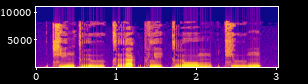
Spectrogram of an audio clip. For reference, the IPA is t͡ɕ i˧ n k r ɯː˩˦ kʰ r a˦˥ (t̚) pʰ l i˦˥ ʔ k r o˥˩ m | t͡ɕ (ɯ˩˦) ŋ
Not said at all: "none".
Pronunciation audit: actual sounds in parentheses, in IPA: k̚, ɯ˩˦

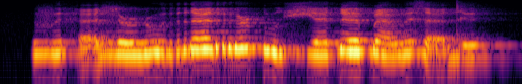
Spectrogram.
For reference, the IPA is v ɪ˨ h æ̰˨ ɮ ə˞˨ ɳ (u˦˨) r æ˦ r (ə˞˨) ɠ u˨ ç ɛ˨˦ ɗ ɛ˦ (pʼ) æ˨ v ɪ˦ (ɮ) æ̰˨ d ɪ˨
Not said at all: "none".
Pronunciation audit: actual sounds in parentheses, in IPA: u˦˨, ə˞˦, ɓ, z

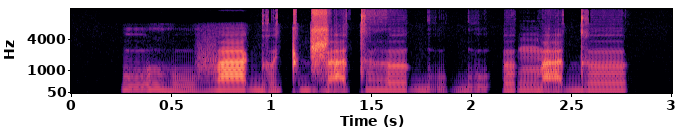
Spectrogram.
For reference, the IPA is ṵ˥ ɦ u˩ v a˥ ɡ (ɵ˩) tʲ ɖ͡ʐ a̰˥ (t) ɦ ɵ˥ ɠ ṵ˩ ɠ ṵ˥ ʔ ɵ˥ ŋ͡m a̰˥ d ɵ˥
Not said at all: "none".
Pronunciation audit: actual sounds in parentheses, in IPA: ɵ˩, t

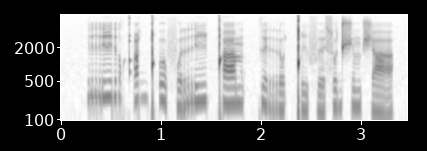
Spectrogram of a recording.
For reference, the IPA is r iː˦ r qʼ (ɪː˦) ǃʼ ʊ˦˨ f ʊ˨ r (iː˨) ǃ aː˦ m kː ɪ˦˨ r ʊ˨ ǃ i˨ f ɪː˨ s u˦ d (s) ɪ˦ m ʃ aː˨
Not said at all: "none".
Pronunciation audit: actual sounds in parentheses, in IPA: ɪ˦, iː˦, ʃ

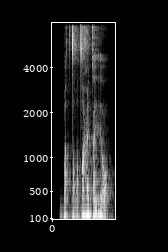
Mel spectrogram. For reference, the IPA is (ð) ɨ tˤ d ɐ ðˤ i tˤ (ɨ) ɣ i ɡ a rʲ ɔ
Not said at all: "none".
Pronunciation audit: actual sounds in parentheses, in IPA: b, ɨ

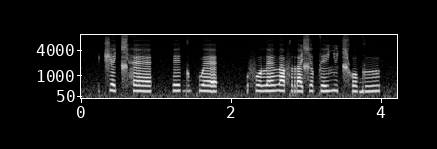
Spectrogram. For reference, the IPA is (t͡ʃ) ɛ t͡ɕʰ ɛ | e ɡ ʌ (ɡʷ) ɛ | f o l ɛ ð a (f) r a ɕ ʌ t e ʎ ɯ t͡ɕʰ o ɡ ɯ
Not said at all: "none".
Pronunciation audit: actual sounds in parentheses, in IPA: t͡ʃ, kʷ, f

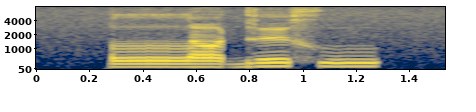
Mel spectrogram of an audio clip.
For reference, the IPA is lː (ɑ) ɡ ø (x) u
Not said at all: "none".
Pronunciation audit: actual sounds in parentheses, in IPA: ɑ, x

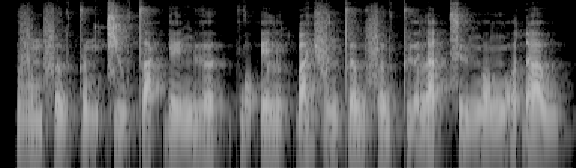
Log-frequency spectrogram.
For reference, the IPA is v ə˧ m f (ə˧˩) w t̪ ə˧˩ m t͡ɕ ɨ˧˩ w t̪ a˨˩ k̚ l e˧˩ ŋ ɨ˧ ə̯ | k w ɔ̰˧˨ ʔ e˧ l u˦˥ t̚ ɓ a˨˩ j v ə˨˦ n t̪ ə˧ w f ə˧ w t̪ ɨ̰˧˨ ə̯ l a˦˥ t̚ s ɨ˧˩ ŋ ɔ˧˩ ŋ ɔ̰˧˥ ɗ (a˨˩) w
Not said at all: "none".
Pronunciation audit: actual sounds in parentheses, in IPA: ə˧˩, a˨˩

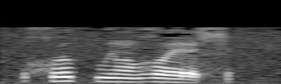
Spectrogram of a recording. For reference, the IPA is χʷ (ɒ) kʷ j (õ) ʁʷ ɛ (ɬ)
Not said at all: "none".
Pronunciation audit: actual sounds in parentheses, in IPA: ʌ, õ, ɬ

